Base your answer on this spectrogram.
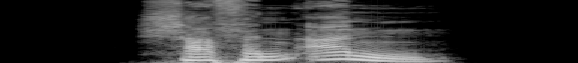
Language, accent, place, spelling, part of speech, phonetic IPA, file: German, Germany, Berlin, schaffen an, verb, [ˌʃafn̩ ˈan], De-schaffen an.ogg
- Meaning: inflection of anschaffen: 1. first/third-person plural present 2. first/third-person plural subjunctive I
